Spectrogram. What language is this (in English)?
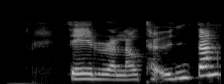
Icelandic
